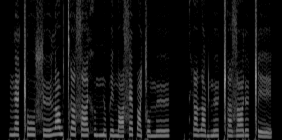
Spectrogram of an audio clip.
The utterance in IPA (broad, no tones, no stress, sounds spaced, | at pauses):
ŋ æ ǁ o s ø l ɑ w ǀ i sˤ e x ɯ m n ɯ p e n̪ ɑ s æ p ɑ c o m ø | t̪ʰ i ðˤ æ ɖ ŋ ø ǁ i zˤ ɯ ɾ ø ǁ e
